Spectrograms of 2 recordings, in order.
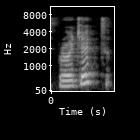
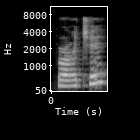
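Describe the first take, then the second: First: The final consonant cluster is pronounced. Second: The final consonant cluster is dropped. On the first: The speaker calls it right. "the correct form is project" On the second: The speaker calls it wrong. "Sebastian pronounced proche"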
